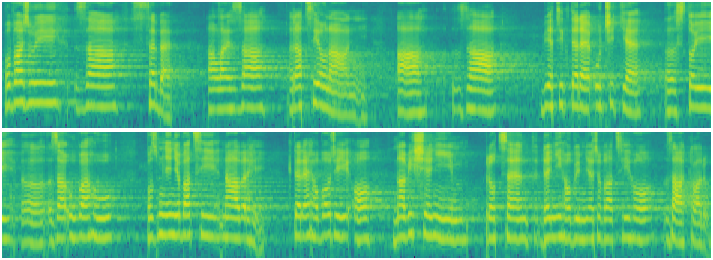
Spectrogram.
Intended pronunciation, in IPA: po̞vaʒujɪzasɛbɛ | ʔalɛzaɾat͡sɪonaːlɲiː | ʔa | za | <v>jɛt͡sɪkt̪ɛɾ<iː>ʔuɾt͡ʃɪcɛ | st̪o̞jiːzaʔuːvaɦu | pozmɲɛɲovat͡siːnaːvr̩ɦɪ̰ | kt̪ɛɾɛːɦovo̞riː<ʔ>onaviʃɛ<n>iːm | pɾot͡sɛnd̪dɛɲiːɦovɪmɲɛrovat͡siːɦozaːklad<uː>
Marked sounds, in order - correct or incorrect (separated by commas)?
correct, incorrect, correct, incorrect, incorrect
